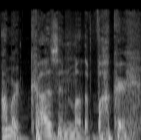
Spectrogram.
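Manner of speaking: put-on tough-guy tone. Retelling confronting a guy about the speaker's cousin, retelling acting tough. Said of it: "I was trying to be all hard".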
